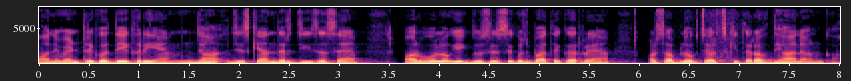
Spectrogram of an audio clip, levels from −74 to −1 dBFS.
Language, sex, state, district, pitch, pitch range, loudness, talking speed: Hindi, male, Bihar, Jamui, 180 Hz, 175-185 Hz, -14 LUFS, 230 wpm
